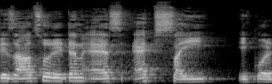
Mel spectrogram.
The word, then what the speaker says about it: psi: ई for energy, we mean potential energy and this साई, पी एस आई, P silent है, साई ये describe कर रहा है एम्पलीट्यूड.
